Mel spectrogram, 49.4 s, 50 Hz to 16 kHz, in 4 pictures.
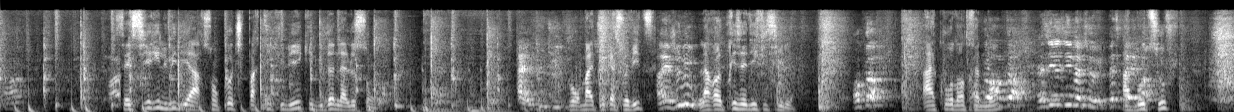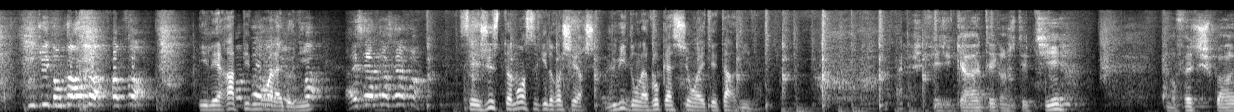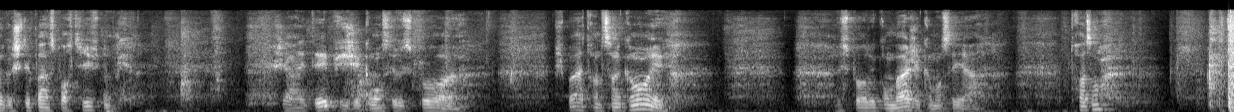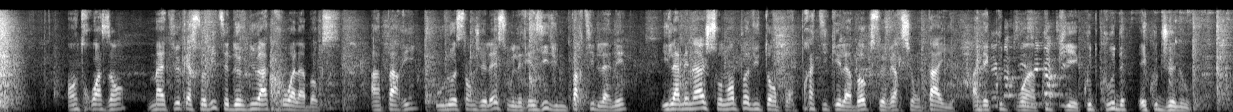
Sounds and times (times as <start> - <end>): Music: 0.0 - 6.3, 15.8 - 22.8
Speech: 12.6 - 19.9.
